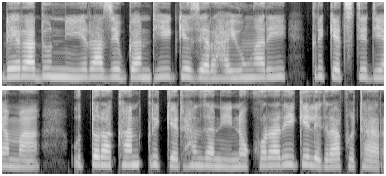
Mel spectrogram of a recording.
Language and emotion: Bodo, neutral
